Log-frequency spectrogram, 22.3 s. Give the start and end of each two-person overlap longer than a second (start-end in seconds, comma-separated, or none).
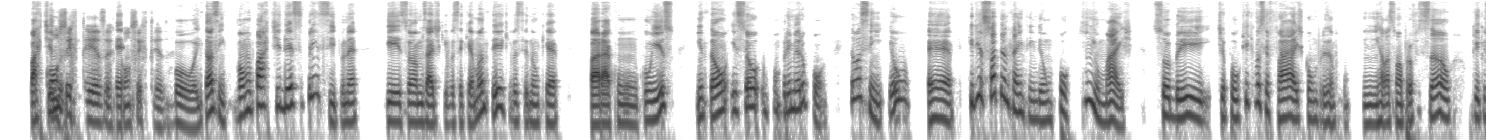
none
